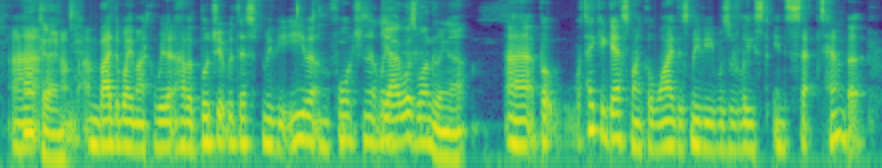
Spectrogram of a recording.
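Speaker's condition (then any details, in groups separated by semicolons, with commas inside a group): No condition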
